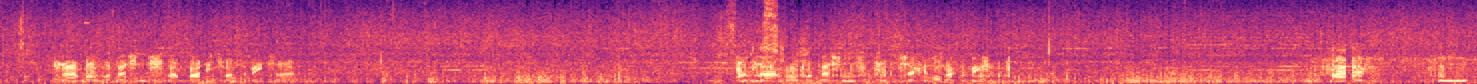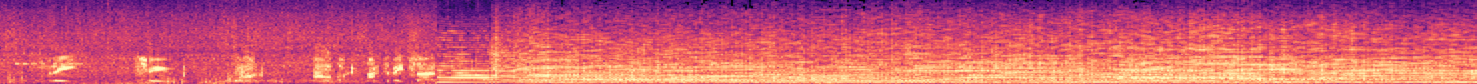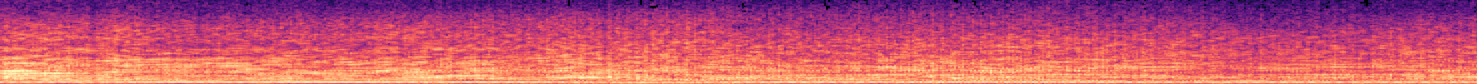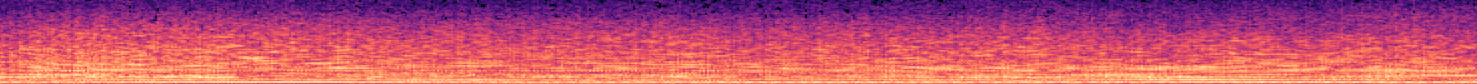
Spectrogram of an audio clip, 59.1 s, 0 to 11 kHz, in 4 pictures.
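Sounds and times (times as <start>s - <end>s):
ships' horns sounding together: 0.0s - 15.6s, 16.3s - 59.0s.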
